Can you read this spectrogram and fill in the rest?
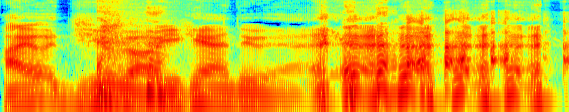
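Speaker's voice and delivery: real laughing exasperation, drawn out; laughing scolding. Real, not acted. Laughing scolding after the NyQuil joke.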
